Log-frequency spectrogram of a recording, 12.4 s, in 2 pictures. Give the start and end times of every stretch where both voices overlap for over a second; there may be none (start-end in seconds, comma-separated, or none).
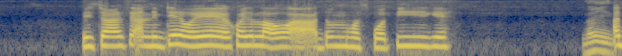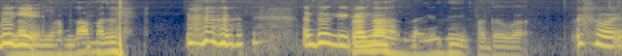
none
